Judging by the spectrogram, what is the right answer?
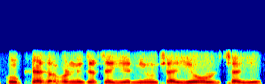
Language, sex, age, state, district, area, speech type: Urdu, male, 60+, Delhi, Central Delhi, urban, conversation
